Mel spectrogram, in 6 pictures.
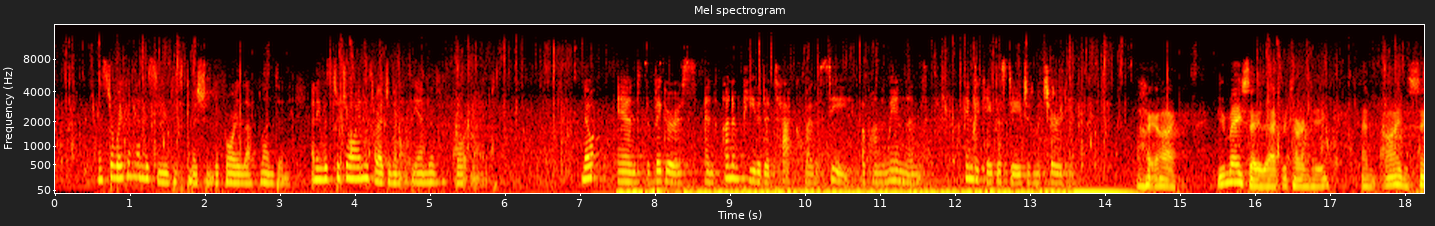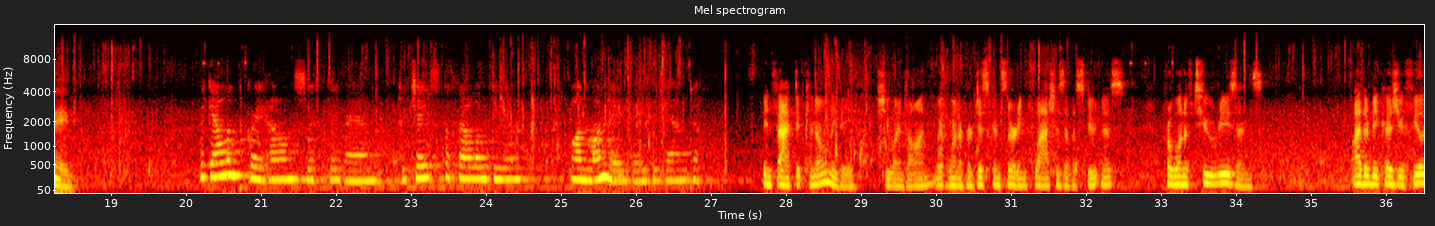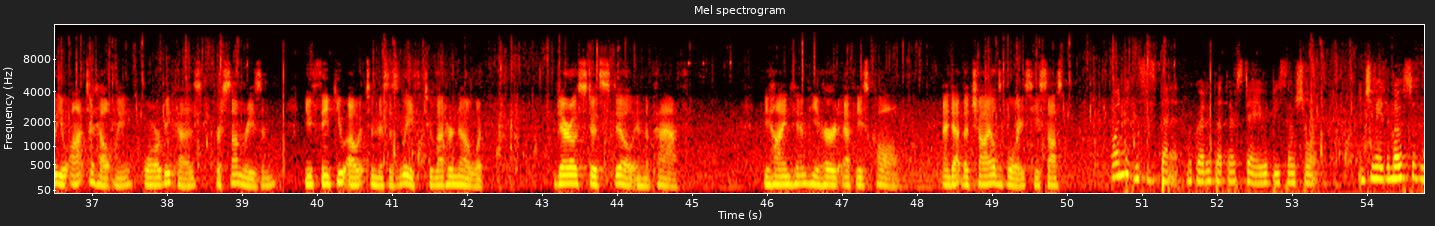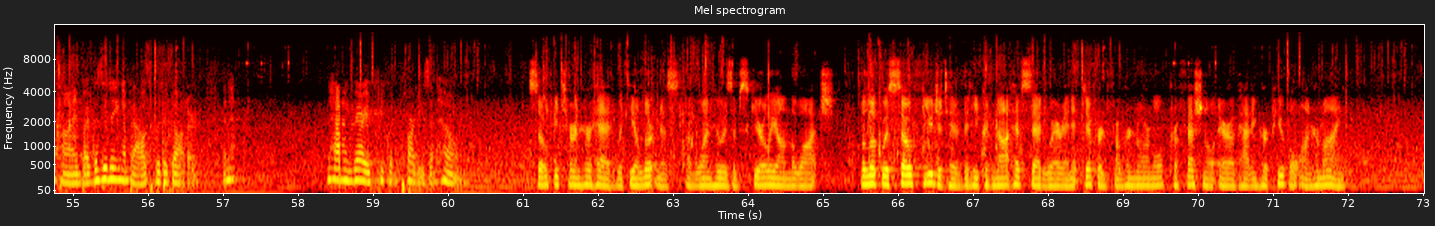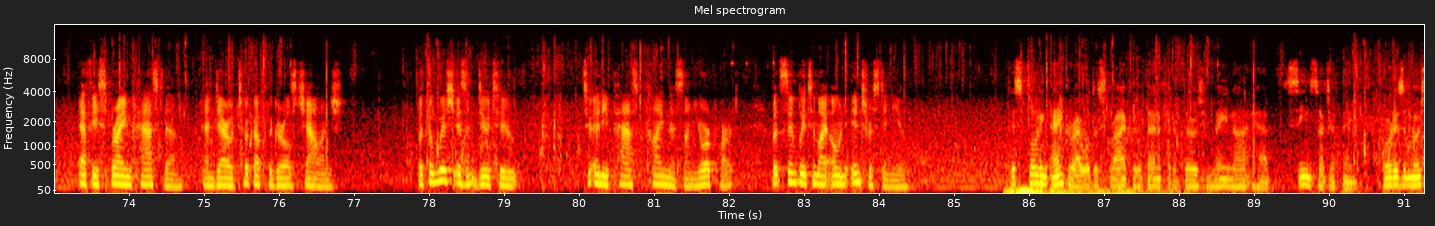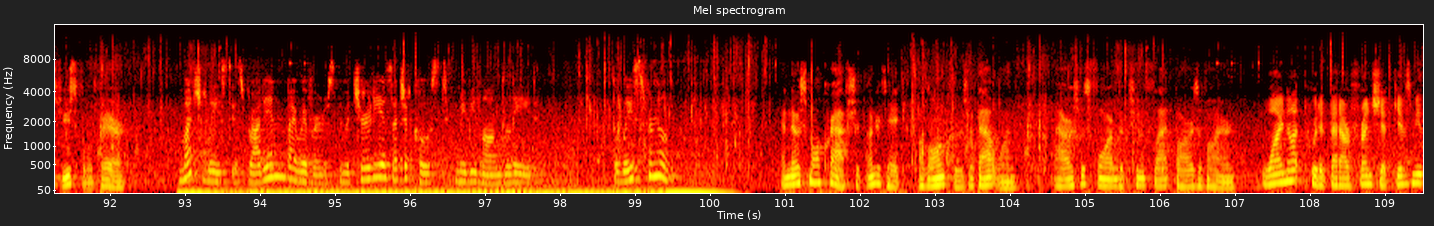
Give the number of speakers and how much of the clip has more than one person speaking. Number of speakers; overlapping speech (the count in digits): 5, no overlap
